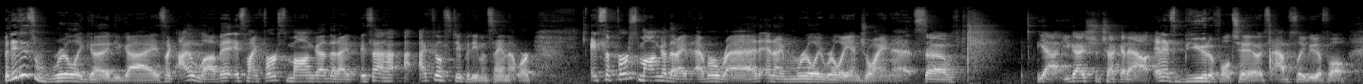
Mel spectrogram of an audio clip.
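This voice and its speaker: A man's voice: mid-range voice, lively intonation, fairly quick, sharp tone, roomy sound. A man chatting casually and animatedly as a book vlogger, rambling off on tangents.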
